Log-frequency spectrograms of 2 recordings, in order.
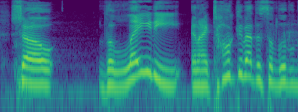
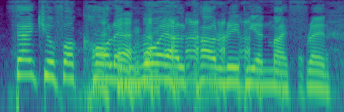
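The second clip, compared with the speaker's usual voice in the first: put-on slow, higher Caribbean island accent; 4 semitones higher, 6 dB louder than usual. Cruise agent answering the phone in an island accent. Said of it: "this fucking island accent".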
